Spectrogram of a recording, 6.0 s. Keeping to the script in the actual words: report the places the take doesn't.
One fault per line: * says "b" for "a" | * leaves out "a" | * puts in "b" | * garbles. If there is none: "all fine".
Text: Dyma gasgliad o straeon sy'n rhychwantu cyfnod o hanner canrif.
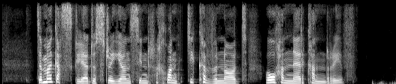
all fine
